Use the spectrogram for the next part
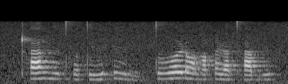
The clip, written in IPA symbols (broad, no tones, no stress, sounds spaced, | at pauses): ʈʰ a ŋ ɪː t̪ʰ ɤ t ɪː h ɪː ŋ | t ɤː ɽ ɤ ʁ ɪ q i ɭ a t̪ʰ a b ɪ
